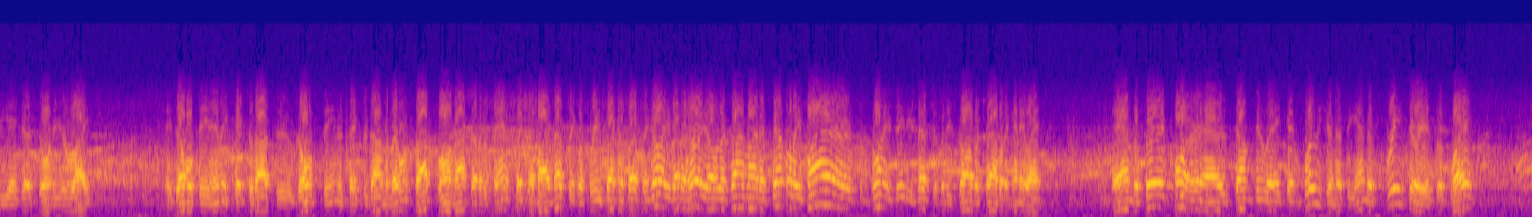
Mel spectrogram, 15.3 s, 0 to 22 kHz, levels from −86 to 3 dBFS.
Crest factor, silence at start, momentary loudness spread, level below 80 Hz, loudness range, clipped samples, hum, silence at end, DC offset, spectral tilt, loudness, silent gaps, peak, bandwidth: 12 dB; 0 s; 8 LU; -60 dBFS; 3 LU; under 0.1%; none; 0 s; under 0.1%; -6.5 dB/octave; -15 LUFS; none; -2 dBFS; 5.6 kHz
